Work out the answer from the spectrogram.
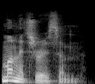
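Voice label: "monetarism", English, British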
